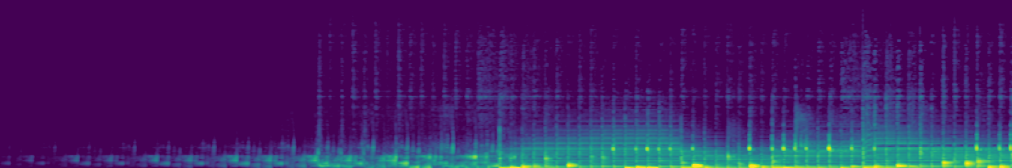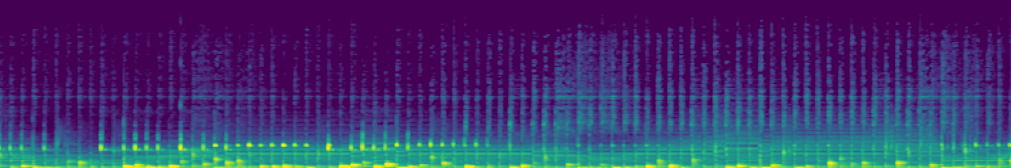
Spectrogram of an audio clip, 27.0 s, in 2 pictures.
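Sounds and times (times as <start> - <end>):
ambient dub music: 2.6 - 26.9.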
